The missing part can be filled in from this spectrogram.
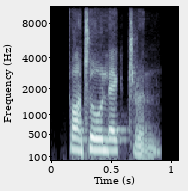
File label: "Photoelectron", Indian; Dictionary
